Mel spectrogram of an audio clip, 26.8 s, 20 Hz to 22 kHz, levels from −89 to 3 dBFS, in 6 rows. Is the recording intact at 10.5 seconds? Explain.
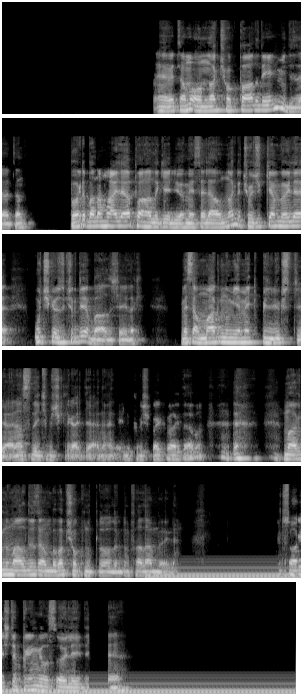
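Yes, the speech at 10.5 s is intact, with no fault heard at that moment.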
